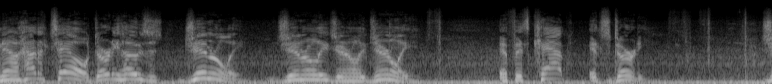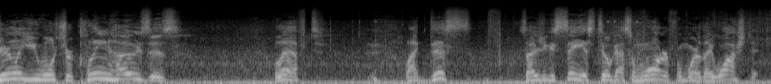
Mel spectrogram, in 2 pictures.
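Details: Male truck driver with Tourette syndrome, repeating a word several times; vocal tic (word repetition) in Tourette syndrome.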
